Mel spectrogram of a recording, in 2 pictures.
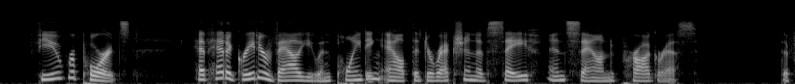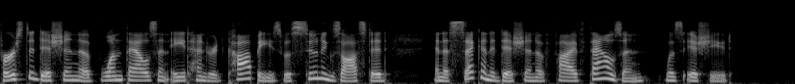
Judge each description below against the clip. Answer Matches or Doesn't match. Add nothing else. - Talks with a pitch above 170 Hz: Matches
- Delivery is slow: Matches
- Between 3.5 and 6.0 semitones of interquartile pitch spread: Matches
